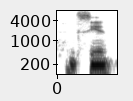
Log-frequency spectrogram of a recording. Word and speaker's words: Essien: So this week we have Michael Essien. Did I pronounce that right, Amobi? – Yep. – Essien, okay.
